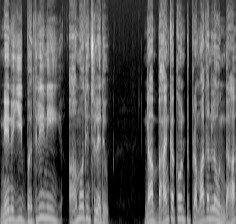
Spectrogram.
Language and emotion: Telugu, fearful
